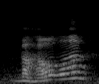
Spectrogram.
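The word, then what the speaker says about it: Bahá'u'lláh: You pronounce Baha.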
